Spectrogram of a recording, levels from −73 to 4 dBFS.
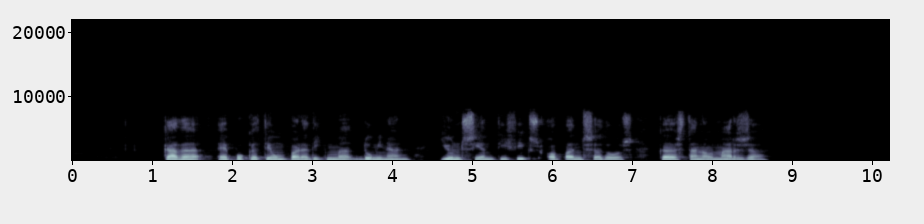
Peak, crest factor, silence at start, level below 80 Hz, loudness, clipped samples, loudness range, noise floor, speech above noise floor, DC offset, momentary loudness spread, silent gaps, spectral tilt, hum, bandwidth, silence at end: -4 dBFS; 22 dB; 1.15 s; -64 dBFS; -25 LUFS; under 0.1%; 4 LU; -84 dBFS; 59 dB; under 0.1%; 10 LU; none; -6.5 dB/octave; none; 8 kHz; 1.55 s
